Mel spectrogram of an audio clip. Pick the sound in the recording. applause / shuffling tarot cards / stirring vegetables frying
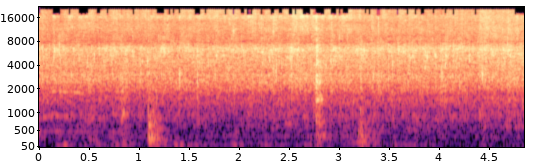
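stirring vegetables frying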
